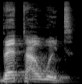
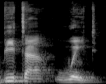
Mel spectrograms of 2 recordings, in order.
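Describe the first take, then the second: First: The first word sounds like 'better'. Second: The first word sounds like 'bitter'. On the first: The speaker calls it wrong. "not better weight" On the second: The speaker calls it right. "It's called bitter weight"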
